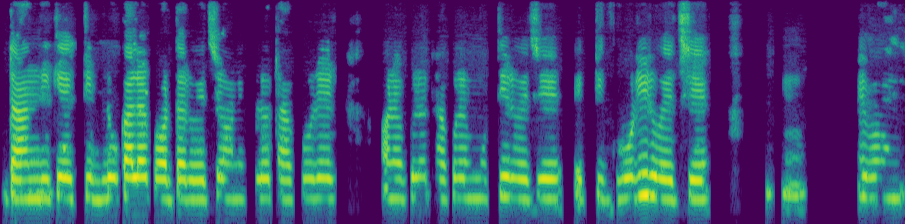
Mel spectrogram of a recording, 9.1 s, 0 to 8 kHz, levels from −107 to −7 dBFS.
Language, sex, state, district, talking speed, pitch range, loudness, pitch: Bengali, female, West Bengal, Dakshin Dinajpur, 125 wpm, 230-245 Hz, -20 LUFS, 235 Hz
